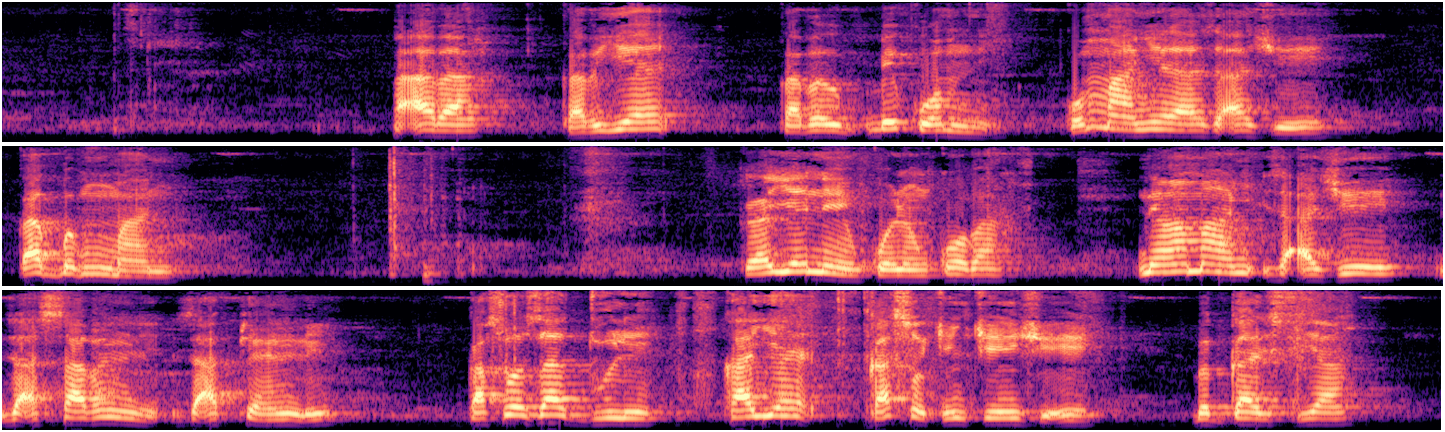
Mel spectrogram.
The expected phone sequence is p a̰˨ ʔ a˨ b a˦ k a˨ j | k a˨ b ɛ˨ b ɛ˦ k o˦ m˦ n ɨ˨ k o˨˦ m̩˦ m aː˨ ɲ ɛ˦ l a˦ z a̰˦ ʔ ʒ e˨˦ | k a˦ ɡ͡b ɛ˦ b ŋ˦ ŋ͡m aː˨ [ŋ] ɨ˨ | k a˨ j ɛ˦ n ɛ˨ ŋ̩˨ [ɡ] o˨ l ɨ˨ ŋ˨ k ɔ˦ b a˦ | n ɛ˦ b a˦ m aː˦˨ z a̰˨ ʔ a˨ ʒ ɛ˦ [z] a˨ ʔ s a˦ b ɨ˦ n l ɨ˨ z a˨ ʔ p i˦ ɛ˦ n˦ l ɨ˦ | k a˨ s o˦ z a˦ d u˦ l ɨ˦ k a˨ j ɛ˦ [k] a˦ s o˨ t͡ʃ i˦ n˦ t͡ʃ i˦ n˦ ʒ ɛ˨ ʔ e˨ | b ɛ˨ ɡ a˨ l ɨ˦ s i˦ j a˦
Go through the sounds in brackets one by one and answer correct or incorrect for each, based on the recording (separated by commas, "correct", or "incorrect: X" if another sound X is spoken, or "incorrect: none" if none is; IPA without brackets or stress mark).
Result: incorrect: n, incorrect: k, correct, correct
